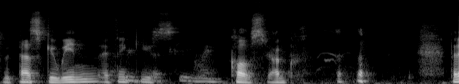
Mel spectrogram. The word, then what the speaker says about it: Wetaskiwin: And of course, I'm mispronouncing it, right? It's Wetaskiwin, I think you...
